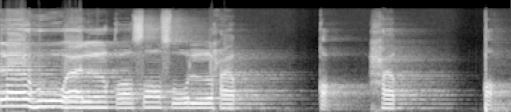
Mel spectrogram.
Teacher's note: Cara berhenti pada qaf yang bertasdid ini sering muncul dan sering kita bahas. Sukunkan huruf qaf, tahan 2 detik baru dipantulkan.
